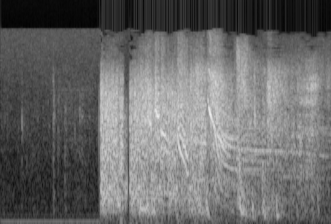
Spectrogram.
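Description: An explosion booms loudly in an echoing tunnel.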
